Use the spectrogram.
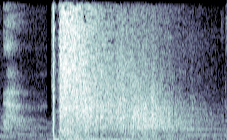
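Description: A single loud gunshot sound effect cracks out after a short pause, then leaves a rumbling, noisy tail that fades slowly. No one speaks.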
